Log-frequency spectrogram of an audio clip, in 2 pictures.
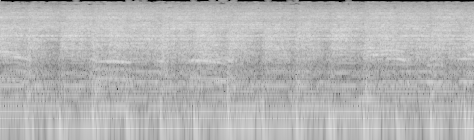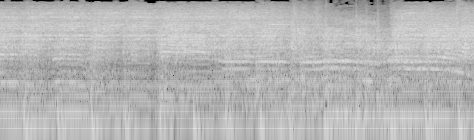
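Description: Loud rock music with a fast, steady beat, laid over the pictures as a soundtrack.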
